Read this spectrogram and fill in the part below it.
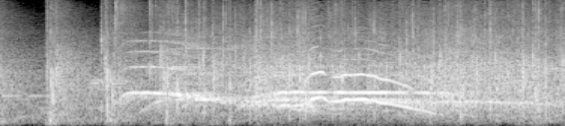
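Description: Children sing together in an echoing hall.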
